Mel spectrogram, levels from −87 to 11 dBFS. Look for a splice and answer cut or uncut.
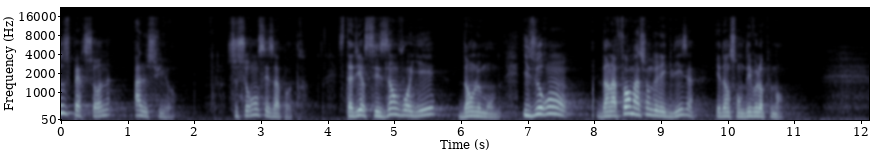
cut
